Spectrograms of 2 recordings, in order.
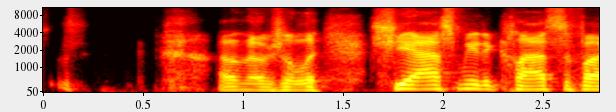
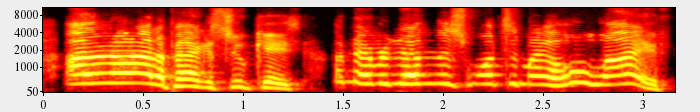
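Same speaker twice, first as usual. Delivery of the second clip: put-on high, fast panicked kid voice; whiny kid Kevin; 14 semitones higher, 5 dB louder, faster than usual. Kid protesting to his mom, high and panicked. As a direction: squeal it like a frantic eight-year-old. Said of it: "He goes".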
